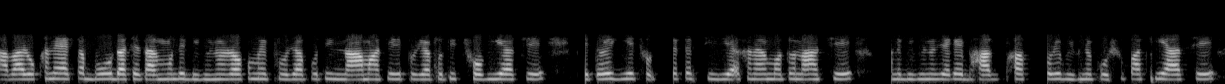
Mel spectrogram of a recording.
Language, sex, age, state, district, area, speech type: Bengali, female, 45-60, West Bengal, South 24 Parganas, rural, conversation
